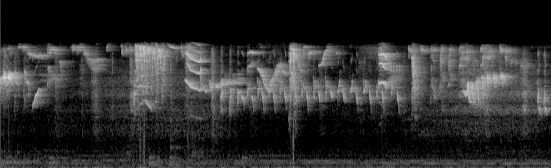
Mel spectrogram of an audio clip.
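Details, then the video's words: Oriental magpie-robin singing in a full-roll 'tembak' style, used as a master recording for tutoring other birds. A continuous, varied run of high whistled and buzzy phrases, with rapid rising and falling slurs and trills and few pauses. "Kacer gacor ful roll tembak cocok buat masteran"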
